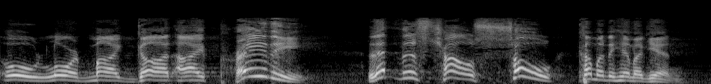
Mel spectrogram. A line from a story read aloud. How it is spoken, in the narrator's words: Cried out loud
